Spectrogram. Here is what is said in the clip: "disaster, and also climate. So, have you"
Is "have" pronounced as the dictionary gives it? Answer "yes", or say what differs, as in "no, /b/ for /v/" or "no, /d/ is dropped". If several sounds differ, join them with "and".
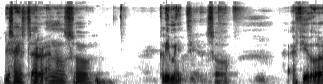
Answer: no, /f/ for /v/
